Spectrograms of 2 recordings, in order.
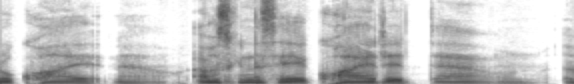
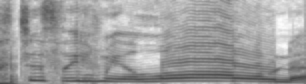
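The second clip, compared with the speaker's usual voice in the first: hammed-up cry of frustration; exasperated outburst; 12 semitones higher, 5 dB louder than usual. Pestered callee venting at robocallers, exasperated wail. Venting about robotic phone calls.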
